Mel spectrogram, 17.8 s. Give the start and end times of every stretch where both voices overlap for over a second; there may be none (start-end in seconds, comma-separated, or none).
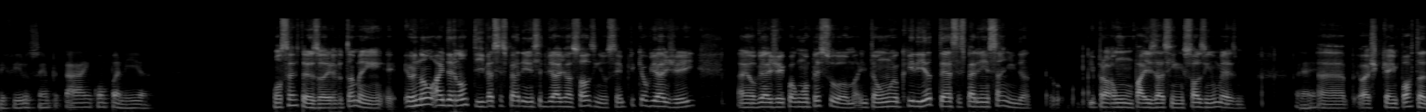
none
